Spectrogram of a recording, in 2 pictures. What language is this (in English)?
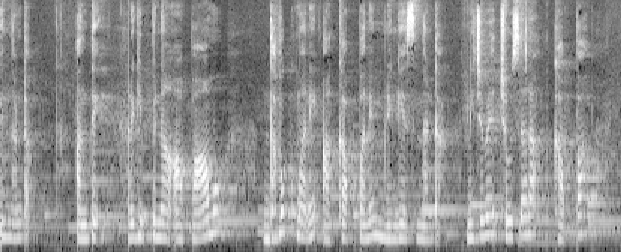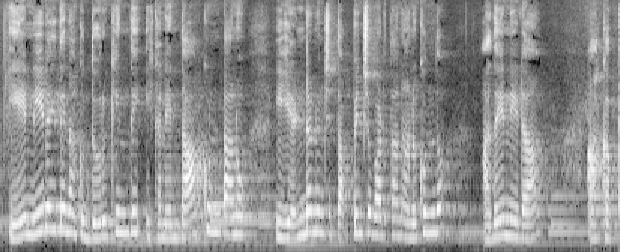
Telugu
